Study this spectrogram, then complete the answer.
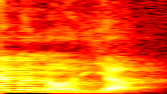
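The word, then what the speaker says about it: Amenorrhea: आते हैं तो इसको एमेनोरिया कहते हैं। एमेनोरिया, ये इंग्लिश में लिखा है एमेनोरिया, और ये मैंने उसका प्रोनाउंसिएशन लिख दिया है एमेनोरिया।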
